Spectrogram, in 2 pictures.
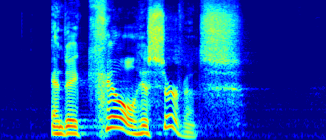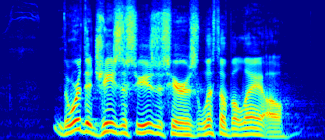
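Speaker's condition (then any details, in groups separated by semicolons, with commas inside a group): No condition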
